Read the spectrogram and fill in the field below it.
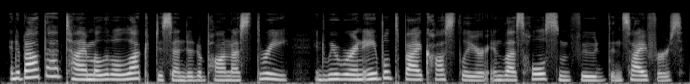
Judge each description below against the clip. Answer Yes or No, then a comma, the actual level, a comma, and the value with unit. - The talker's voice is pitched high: Yes, high, 225 Hz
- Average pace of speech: No, fast, 210 wpm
